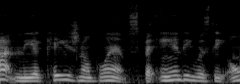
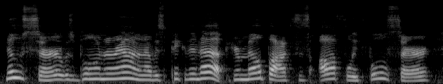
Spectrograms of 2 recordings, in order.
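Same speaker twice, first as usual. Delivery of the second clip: high, hurried excuse; anxious-to-please kid, voice pushed up; protesting boy; 7 semitones higher, 5 dB louder than usual. Acted. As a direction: explain yourself fast to an angry grown-up. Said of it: "So I go".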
